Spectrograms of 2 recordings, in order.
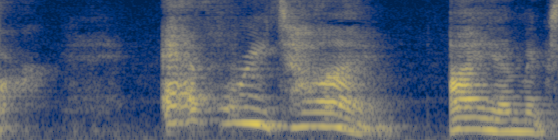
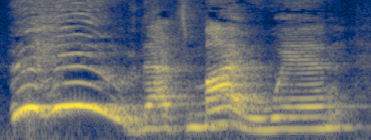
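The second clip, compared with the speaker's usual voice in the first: mock victory cheer; 3 semitones lower, 8 dB louder, slower than usual. Cheering to her team about nine no's, gleeful and loud. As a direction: celebrate the no's like a win. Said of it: "I'd be like".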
